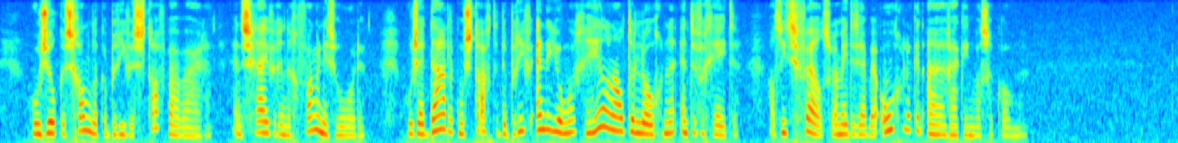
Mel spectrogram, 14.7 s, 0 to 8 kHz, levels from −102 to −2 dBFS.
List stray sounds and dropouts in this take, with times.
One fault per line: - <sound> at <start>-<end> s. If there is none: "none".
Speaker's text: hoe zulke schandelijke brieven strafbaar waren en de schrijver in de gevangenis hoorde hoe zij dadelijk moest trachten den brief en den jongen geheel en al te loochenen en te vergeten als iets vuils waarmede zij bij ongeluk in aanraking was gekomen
none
